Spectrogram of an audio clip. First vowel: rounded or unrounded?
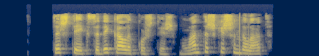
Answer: unrounded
